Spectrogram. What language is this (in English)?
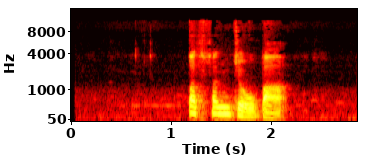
Cantonese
